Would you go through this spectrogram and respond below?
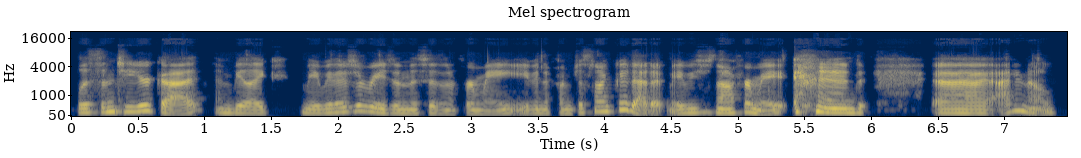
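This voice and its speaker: Casual young woman, slightly low-pitched, dry sound. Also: brisk, a bit bright, dry recording, muffled recording. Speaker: guest on a show. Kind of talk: casual interview chat.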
